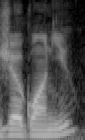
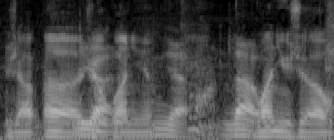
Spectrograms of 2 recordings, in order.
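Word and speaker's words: Zhou Guanyu: Yeah, there's some new faces as well with, I'm going to mispronounce his name, but Guan Yu Zhou? – Zhou Guan Yu? – Guan Yu Zhou, as they said on the broadcast.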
